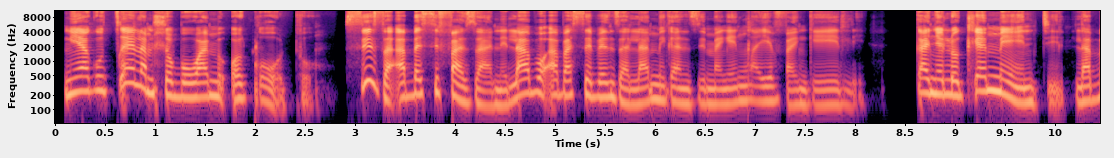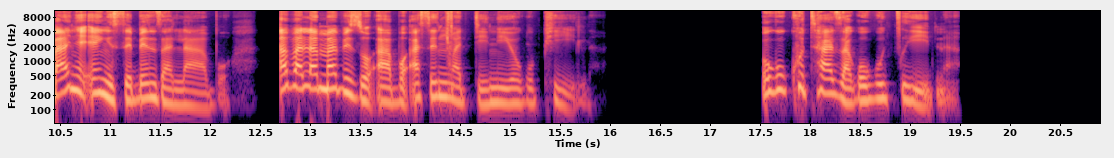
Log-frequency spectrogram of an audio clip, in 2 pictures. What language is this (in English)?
North Ndebele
